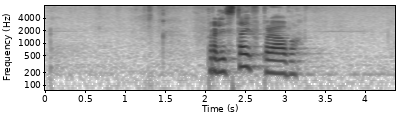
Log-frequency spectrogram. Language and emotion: Russian, neutral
